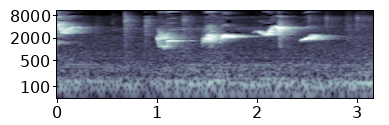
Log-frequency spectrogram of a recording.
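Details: White-rumped shama, a tame caged competition singer, gives a few short, sweet whistled notes, some slurring upward, separated by brief pauses.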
